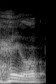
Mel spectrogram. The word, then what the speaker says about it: Georg: a brief background about s George pronounced s heog but I'll call it s George from now on S George born giorgi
